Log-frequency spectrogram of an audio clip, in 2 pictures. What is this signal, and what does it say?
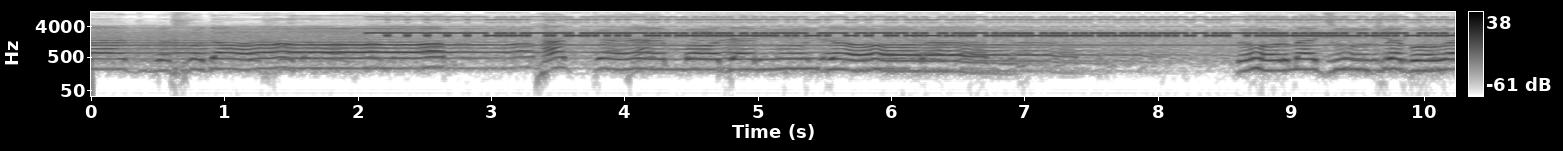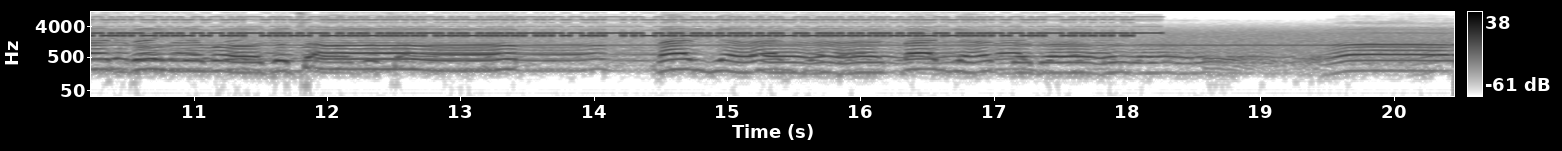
RTTY (50 baud, 450 Hz shift), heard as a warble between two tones, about 2350 Hz centre, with a steady whistle near 1120 Hz. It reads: XE1LU DE G5OVB TNX FER CALL. UR RST 589 589. NAME ERIK ERIK. QTH NANTES NANTES. HW?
